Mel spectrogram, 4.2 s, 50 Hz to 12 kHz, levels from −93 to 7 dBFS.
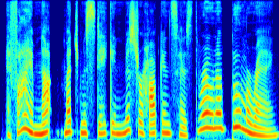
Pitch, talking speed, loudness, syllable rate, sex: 245 Hz, 155 wpm, -17 LUFS, 4.2 syllables/s, female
